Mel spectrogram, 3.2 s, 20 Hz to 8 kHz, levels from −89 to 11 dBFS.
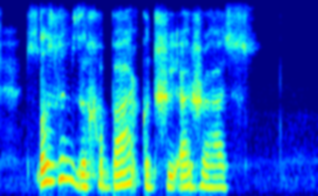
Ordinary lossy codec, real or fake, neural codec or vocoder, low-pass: Opus, 32 kbps; fake; codec, 16 kHz, 8 kbps, FunCodec, trained on LibriTTS, 25 frames a second; 7.2 kHz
